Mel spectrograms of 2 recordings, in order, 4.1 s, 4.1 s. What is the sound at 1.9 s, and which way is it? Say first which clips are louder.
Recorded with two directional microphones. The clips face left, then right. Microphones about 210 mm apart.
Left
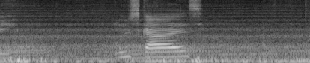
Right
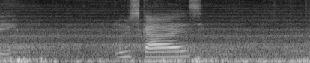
Speech: even; 5° left (ahead or behind).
